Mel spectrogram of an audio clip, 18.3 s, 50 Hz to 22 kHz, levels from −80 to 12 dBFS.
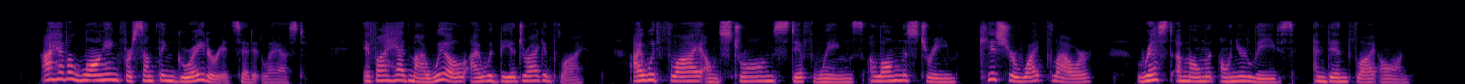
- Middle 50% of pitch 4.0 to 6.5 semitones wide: Yes, average, 5.0 semitones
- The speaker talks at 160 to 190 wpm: No, average, 150 wpm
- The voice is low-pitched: No, high, 205 Hz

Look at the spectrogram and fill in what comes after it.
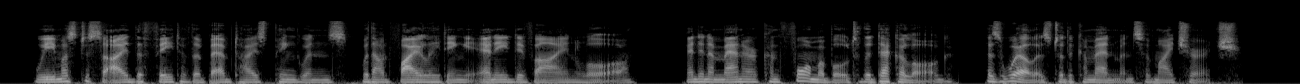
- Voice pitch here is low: Yes, low, 105 Hz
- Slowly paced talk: No, average, 145 wpm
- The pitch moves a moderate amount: No, narrow, 2.0 semitones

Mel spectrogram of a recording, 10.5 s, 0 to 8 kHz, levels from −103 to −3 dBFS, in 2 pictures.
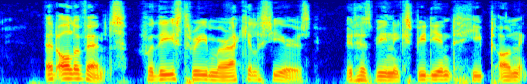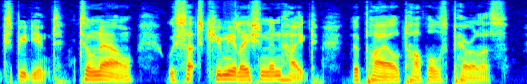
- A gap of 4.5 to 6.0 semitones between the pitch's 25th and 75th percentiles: No, average, 2.8 semitones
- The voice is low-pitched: Yes, low, 105 Hz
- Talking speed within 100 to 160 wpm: Yes, average, 150 wpm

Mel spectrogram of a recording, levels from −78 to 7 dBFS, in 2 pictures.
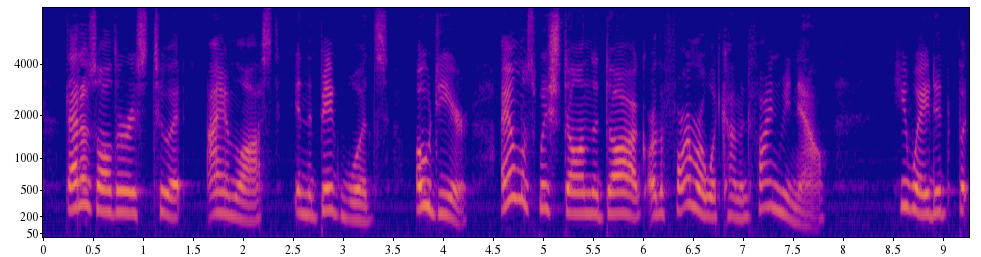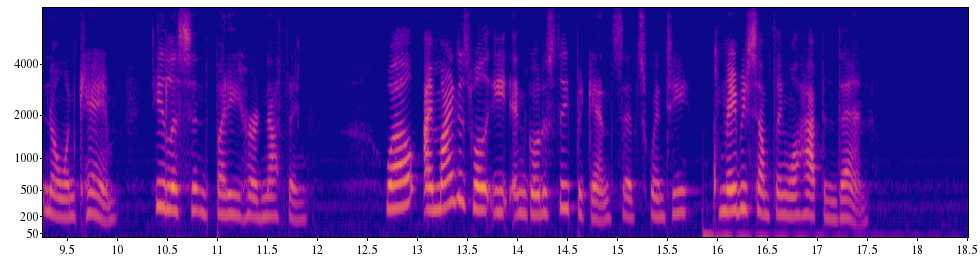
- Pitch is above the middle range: Yes, high, 235 Hz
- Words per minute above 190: Yes, average, 200 wpm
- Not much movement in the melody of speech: No, average, 4.6 semitones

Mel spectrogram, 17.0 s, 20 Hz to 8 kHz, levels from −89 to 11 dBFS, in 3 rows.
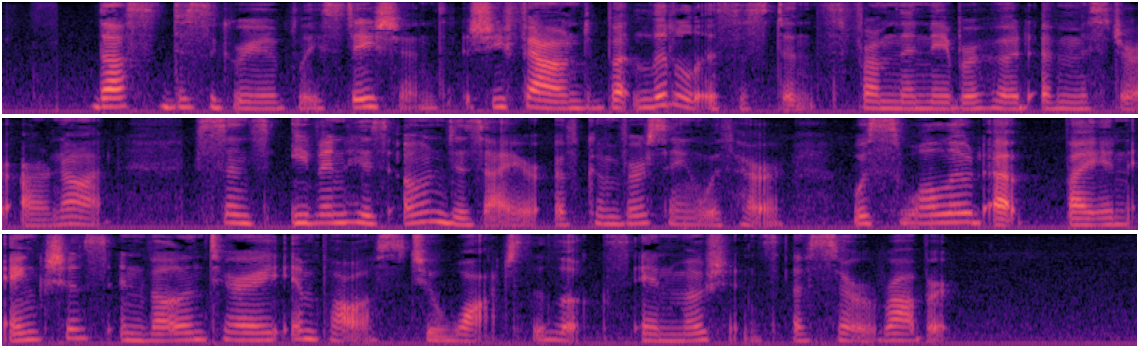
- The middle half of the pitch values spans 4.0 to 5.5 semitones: No, average, 3.6 semitones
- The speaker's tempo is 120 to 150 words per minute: Yes, average, 145 wpm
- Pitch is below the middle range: No, high, 195 Hz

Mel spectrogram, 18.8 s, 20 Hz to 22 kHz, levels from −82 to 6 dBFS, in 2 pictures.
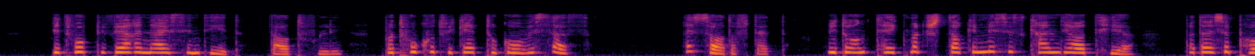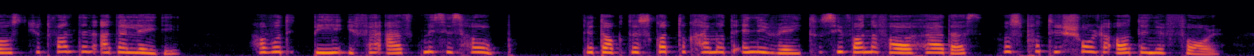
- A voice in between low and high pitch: No, very high, 300 Hz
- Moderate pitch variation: Yes, average, 3.1 semitones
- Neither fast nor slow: No, fast, 215 wpm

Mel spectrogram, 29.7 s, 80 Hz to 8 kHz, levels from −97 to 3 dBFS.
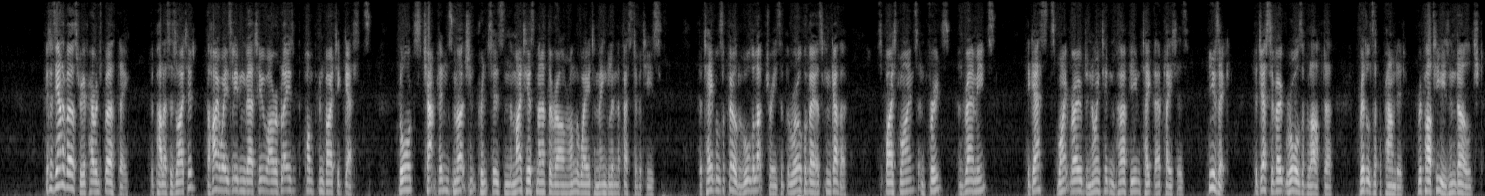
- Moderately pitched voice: Yes, medium, 150 Hz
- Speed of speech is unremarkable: Yes, average, 175 wpm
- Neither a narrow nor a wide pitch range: Yes, average, 3.7 semitones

